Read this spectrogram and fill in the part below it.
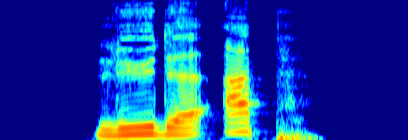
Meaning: first/third-person singular subjunctive II of abladen
- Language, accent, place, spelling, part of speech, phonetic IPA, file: German, Germany, Berlin, lüde ab, verb, [ˌlyːdə ˈap], De-lüde ab.ogg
